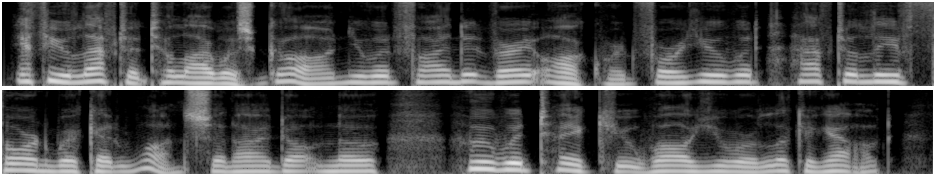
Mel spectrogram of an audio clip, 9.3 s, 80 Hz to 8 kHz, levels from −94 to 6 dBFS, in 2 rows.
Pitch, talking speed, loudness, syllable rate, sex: 160 Hz, 230 wpm, -18 LUFS, 5.1 syllables/s, male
